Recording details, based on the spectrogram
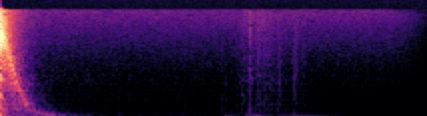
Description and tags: electro harmonix crash drum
